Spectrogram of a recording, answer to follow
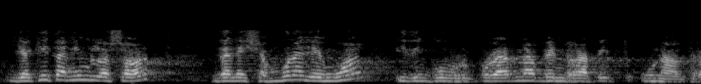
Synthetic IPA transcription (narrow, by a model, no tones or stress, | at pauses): jəkit̪ənimləsɔɾt̪ | d̪əneʃəːmbunəʎeŋɡwə | iðiŋkuɾpuɾaɾnəβenrapit̪unalˠt̪ɾə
